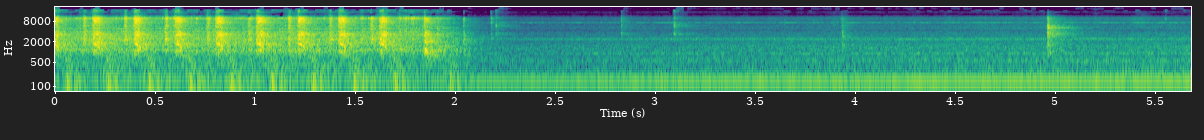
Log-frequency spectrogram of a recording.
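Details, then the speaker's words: Yamaha 225DX three-wheeler with original carburetor, cranked on a jump pack, fuel line poorly sized and short: quick uneven cranking chuffs for about two seconds, never catches; still has carburetor issues, won't start. "I'm going to say she still has some carburetor issues so we're going to dig back into that we'll bring you guys back and see if we can't get this thing to fire"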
